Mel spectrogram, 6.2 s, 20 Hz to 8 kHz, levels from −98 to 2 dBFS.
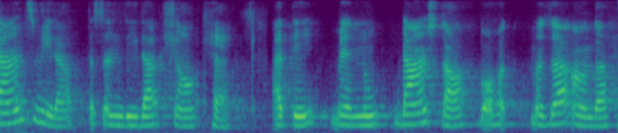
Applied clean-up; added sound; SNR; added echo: neural separator model SepFormer DNS4.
